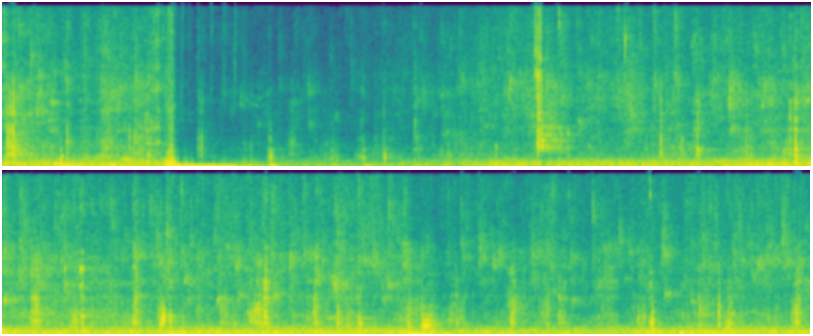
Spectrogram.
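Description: Close-miked chewing of sushi rolls: a steady run of soft, wet mouth clicks and smacks, with a few low thumps, one near the start, one about a second in and one near the end.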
